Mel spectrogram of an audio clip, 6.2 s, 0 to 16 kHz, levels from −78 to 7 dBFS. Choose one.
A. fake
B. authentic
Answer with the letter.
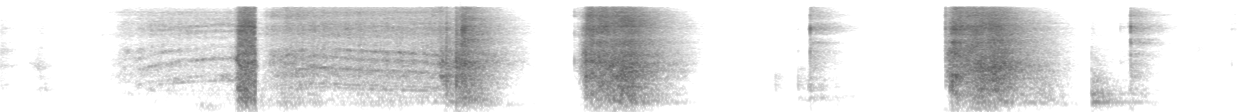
A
